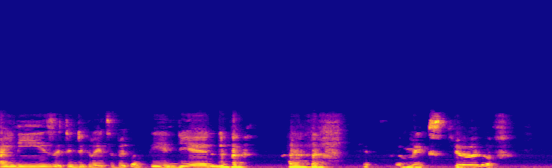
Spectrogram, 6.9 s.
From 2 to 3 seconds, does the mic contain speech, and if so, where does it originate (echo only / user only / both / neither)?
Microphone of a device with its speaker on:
echo only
